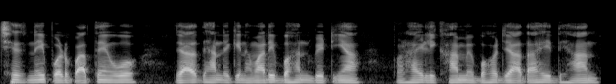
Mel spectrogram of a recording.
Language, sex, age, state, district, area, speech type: Hindi, male, 18-30, Uttar Pradesh, Sonbhadra, rural, spontaneous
